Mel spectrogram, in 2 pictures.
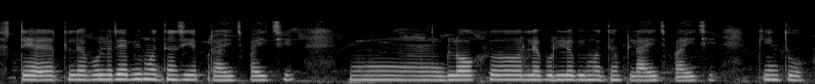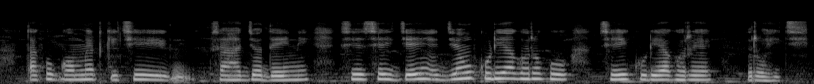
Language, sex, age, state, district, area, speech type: Odia, female, 30-45, Odisha, Mayurbhanj, rural, spontaneous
